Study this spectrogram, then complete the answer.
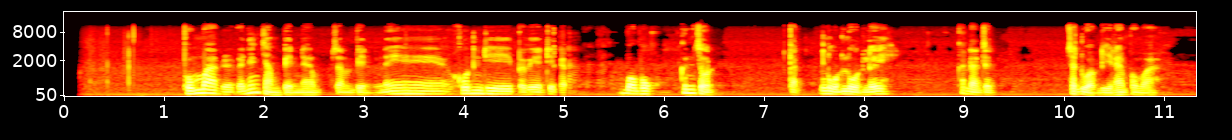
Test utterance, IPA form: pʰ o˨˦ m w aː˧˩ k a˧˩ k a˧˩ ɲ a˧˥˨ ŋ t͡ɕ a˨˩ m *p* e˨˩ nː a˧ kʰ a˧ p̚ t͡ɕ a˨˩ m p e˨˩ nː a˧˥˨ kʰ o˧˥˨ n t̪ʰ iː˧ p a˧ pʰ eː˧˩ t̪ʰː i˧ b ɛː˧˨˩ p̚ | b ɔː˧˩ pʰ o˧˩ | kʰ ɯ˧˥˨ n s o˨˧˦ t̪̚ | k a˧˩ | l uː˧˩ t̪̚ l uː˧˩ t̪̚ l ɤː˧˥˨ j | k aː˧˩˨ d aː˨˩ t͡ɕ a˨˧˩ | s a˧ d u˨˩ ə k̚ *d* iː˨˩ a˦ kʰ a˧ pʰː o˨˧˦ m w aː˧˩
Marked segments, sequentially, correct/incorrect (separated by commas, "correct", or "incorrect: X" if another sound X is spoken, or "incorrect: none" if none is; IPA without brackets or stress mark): correct, correct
